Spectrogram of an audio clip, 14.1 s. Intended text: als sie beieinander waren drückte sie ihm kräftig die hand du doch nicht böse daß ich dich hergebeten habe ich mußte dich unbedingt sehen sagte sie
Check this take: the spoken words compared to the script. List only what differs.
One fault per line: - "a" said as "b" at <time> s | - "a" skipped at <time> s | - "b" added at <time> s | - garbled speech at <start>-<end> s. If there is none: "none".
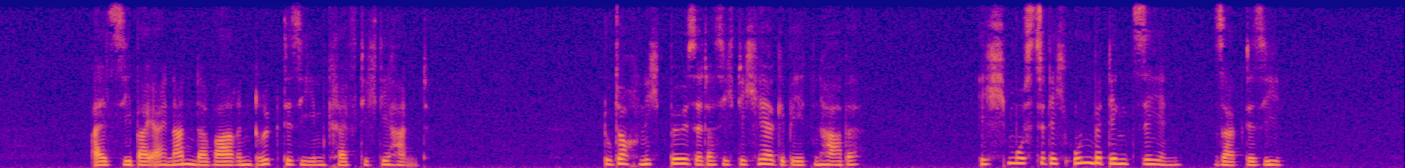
none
